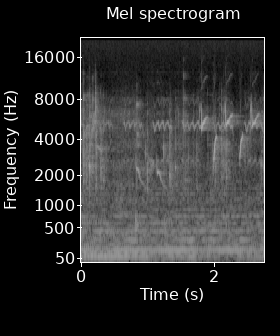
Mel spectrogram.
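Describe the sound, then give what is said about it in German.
Small birds chirp excitedly as thick smoke rises from a burning hut, a few quick high tweets and short sweeping calls scattered over a steady low hum. “die kleinen Vögel begannen aufgeregt zu piepsen”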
